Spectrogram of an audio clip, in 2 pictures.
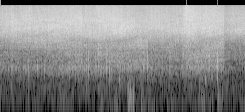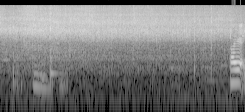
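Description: Skewered offal deep-frying in hot oil: a steady, busy sizzle that swells louder for about a second around four seconds in, then settles back.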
